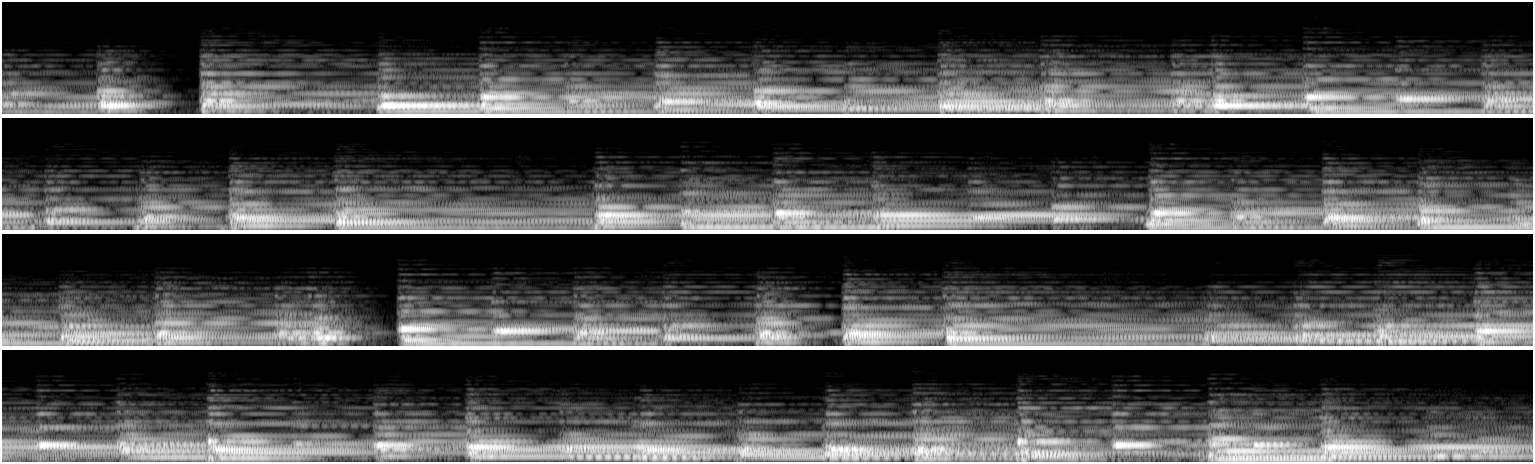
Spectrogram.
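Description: Grand piano playing a hymn tune in full chords, note by note, at a moderate steady pace.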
